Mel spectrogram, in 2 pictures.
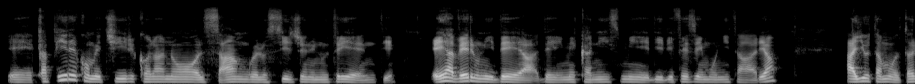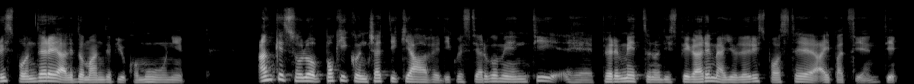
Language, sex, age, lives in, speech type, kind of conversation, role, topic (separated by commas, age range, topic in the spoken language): Italian, male, 25-29, Italy, read, expert-assistant, expert, Quali sono le basi per comprendere il funzionamento del sistema nervoso umano?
